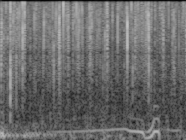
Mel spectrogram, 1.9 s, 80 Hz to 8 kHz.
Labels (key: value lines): label: biophony, cascading saw
recorder: SoundTrap 600 or HydroMoth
